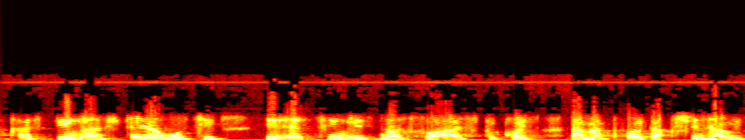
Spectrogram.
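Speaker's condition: Cerebral palsy, ataxic; able to speak

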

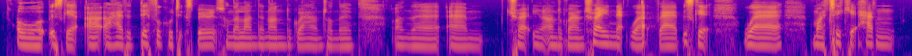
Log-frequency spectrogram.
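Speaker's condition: Tourette's syndrome; diagnosed at end of high school, motor and vocal tics, tics felt as itch or pressure, intensified, coprolalia later; tic words interrupt speech, hedgehog, cat, beans, tics call friend Matt left-wing idiot, makes noise

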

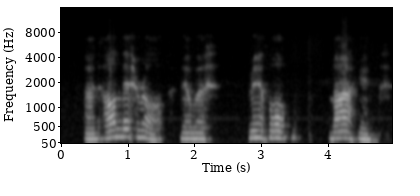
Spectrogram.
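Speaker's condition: Parkinson's; apologizes mid-sentence

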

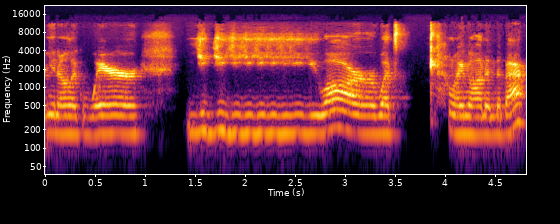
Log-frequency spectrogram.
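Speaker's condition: Stuttering; described as a speech impediment; has a slight cold during the recording; stutters on stage and on camera; repeated sounds

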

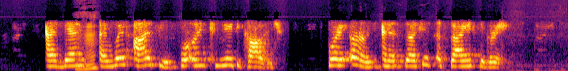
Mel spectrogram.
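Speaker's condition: Down syndrome; speaking engagements now via Zoom

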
